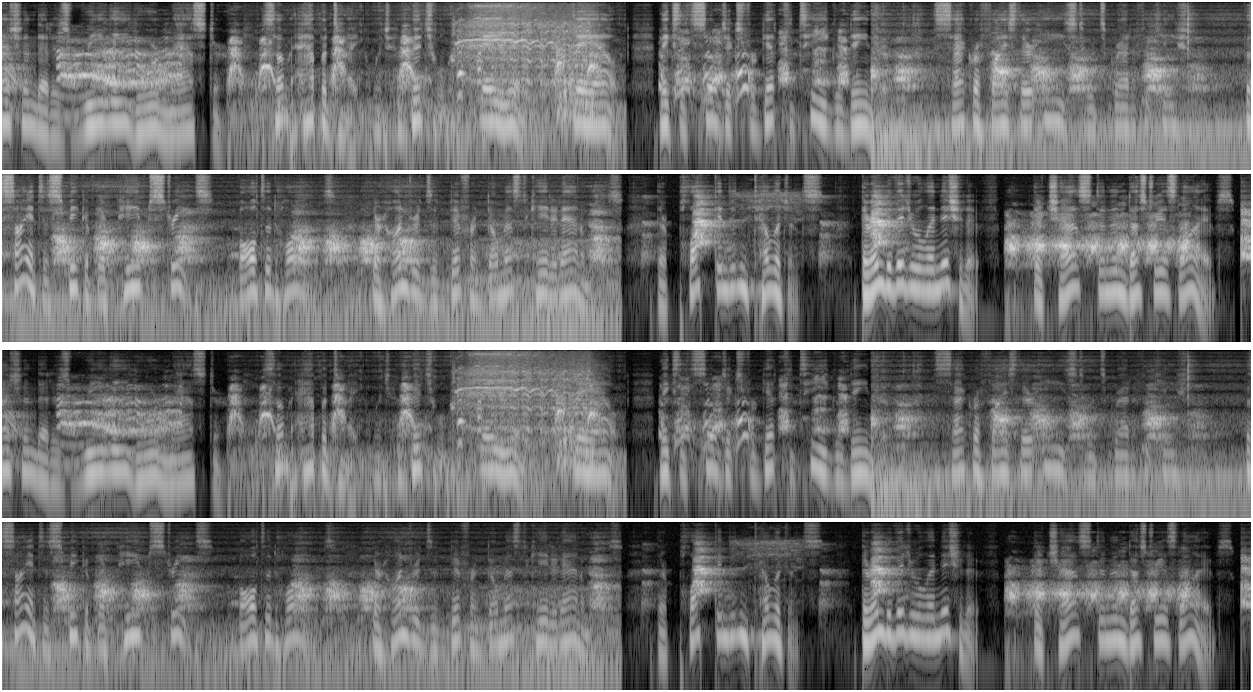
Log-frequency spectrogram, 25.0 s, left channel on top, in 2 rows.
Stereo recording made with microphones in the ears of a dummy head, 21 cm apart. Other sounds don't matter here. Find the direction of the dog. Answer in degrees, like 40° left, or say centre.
30° left.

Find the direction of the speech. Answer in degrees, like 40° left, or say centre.
60° left.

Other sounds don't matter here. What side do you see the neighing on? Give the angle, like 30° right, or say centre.
10° left.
